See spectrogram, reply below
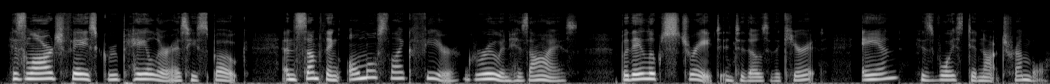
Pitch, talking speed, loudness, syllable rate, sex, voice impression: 215 Hz, 185 wpm, -18 LUFS, 4.9 syllables/s, female, very feminine, young, slightly adult-like, very thin, slightly relaxed, slightly weak, very bright, soft, clear, fluent, very cute, intellectual, very refreshing, sincere, calm, friendly, reassuring, unique, elegant, slightly wild, sweet, lively, kind, slightly intense, slightly sharp, slightly light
